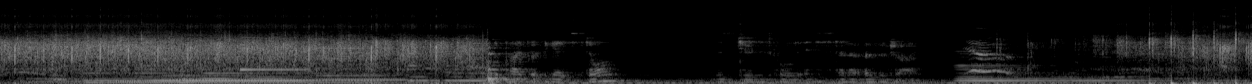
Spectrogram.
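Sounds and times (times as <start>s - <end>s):
instrument tuning: 0.2s - 5.3s, 9.6s - 12.3s.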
